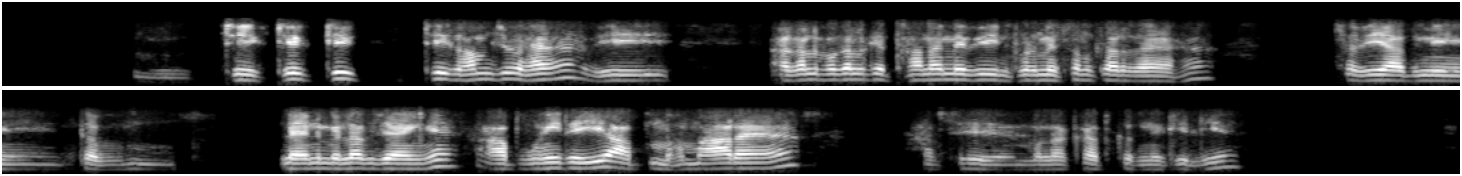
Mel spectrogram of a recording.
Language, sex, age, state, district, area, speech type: Hindi, male, 45-60, Bihar, Madhepura, rural, conversation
